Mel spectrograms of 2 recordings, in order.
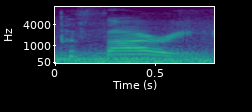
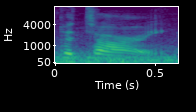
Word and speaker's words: Pithari: that my sister found, possibly called Pasari. If it's not pronounced that way, sorry. I think I have a Mediterranean ancestor and they're saying it's pronounced Petari.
